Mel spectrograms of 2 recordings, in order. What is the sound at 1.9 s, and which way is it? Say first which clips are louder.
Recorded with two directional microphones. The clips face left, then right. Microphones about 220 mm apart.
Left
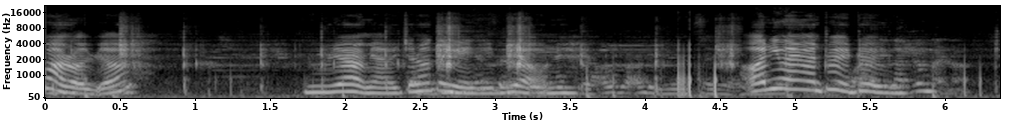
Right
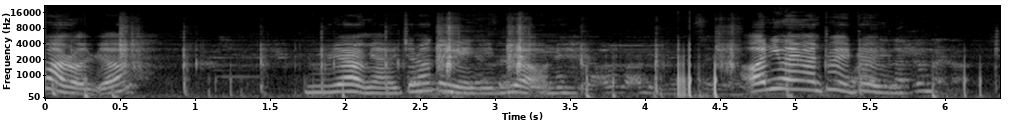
A woman's voice: left 5 dB; 15° left (ahead or behind).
